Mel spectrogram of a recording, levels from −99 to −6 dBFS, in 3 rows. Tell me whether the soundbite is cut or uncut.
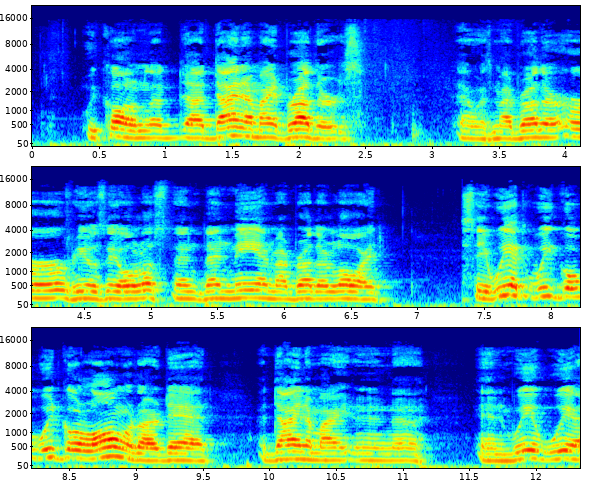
uncut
